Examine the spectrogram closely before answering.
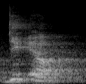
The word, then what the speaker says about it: DeepL: And you will learn from Deep L.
